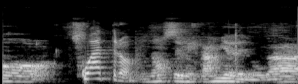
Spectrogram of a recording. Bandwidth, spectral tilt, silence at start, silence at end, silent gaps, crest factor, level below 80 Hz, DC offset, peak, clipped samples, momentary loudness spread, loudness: 9 kHz; -5.5 dB/octave; 0 s; 0 s; none; 14 dB; -56 dBFS; under 0.1%; 0 dBFS; under 0.1%; 5 LU; -15 LUFS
